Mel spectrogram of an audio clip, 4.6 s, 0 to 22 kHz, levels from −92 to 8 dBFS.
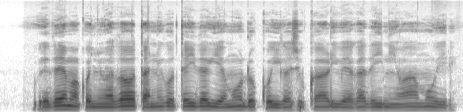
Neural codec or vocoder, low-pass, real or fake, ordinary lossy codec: none; none; real; none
